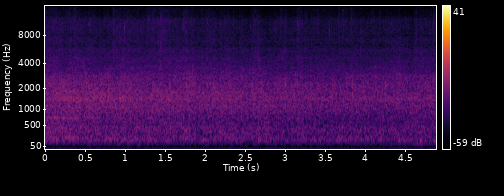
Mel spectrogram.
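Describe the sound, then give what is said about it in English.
A crowd claps steadily together, a dense, continuous patter of many hands at an even level for several seconds, with no voices standing out, as an audience responds to a preacher's call to put their hands together after a prayer in the name of the Lord Jesus. “Put your hands together.”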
